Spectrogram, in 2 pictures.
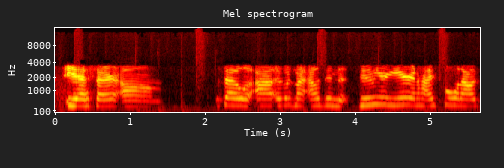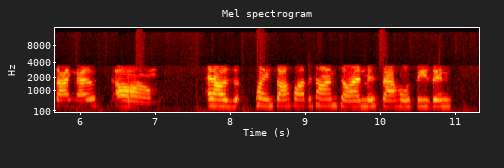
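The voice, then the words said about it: Young-sounding voice. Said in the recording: “you sound young.”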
